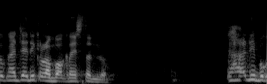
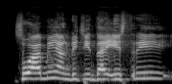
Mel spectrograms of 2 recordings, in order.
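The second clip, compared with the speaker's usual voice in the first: emphatic preaching; 10 semitones higher, 13 dB louder, slower than usual. Acted. Preacher stressing key phrase.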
